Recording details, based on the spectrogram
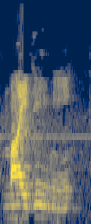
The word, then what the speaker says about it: MIDM: This is an approach that I developed called MIDM, which I pronounced My D Me, and which somebody else suggested sounds like Mighty Me, which I thought, gee, I should trademark that, but I forgot.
